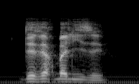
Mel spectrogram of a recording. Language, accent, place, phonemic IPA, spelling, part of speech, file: French, France, Lyon, /de.vɛʁ.ba.li.ze/, déverbaliser, verb, LL-Q150 (fra)-déverbaliser.wav
- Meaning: to deverbalize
